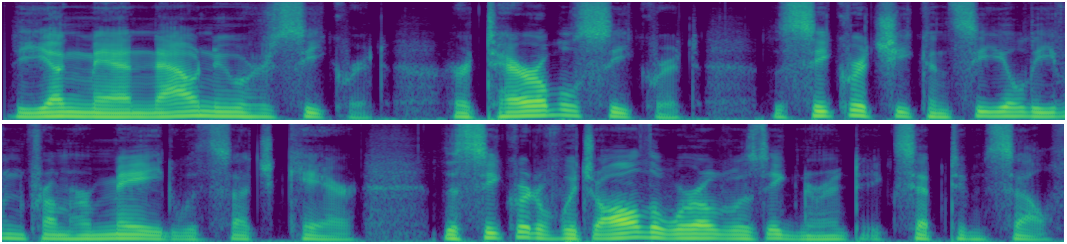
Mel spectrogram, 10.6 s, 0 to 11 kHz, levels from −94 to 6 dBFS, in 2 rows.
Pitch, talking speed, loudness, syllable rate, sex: 105 Hz, 175 wpm, -20 LUFS, 4.8 syllables/s, male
